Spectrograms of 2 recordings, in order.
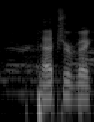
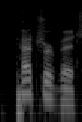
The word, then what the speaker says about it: Petrovic: kiski area leads Indiana Petrovic to the line to shoot two petrovich excuse me I've been saying it wrong all day petrovich's first of two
